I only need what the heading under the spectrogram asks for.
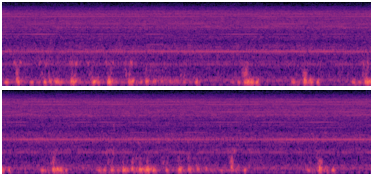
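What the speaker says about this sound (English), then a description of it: "I've got to work on some noise dampening for the machines that are running" X-Carve CNC machines run in a garage, giving a steady mechanical whine with irregular bursts of stepper-motor chatter and cutting as the carriage moves, fairly faint and close.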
